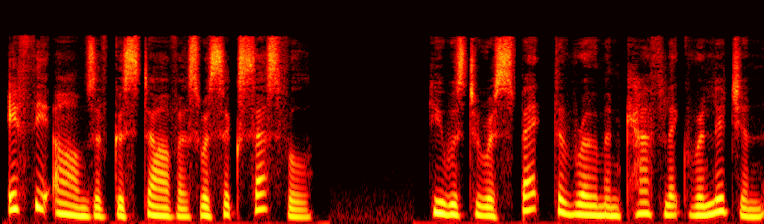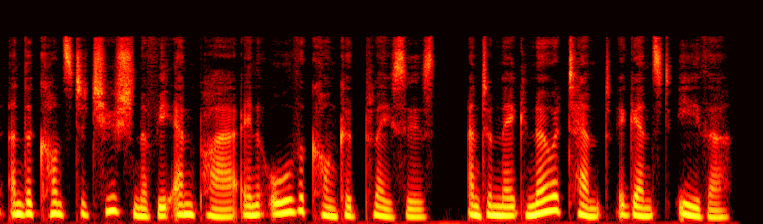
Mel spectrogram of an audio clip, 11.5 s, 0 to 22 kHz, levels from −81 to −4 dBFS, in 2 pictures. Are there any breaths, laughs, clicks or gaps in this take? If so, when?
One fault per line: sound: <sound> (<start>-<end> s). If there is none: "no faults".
no faults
